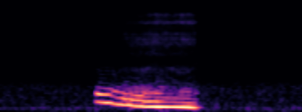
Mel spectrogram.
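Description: A pug groans.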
